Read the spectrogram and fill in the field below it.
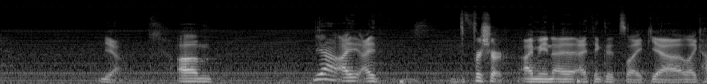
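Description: A young man speaks into a microphone in short bursts.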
